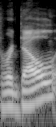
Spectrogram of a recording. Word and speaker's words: Radell: Um and to pronounce my name, it's Rodel and then the podcast I run is Purple Political Breakdown.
